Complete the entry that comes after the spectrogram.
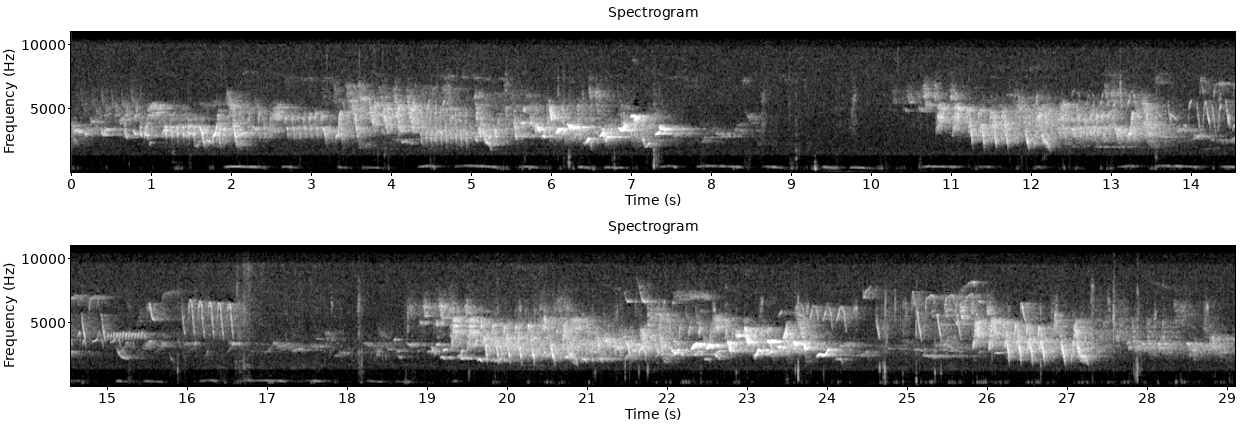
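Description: Songbirds singing in dense, high twittering phrases a few seconds long, with short pauses between. A low note repeats steadily underneath.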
